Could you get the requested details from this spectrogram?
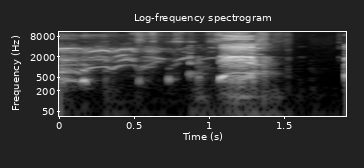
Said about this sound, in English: Sorry, dog is having a backwards sneeze.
